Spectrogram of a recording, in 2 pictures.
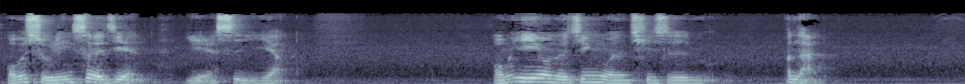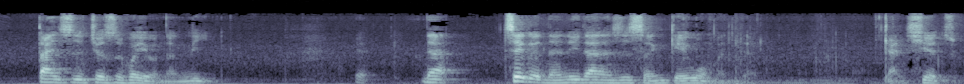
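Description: A man's voice: medium pitch, measured pace, pauses often, darkish tone. A man pastor answering questions on faith, explaining step by step and often checking that he is understood.

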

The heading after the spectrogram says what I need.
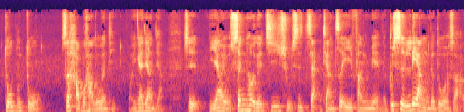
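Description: A man's voice: medium pitch, a little mellow. A man pastor answering questions on faith, explaining step by step and often checking that he is understood.

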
